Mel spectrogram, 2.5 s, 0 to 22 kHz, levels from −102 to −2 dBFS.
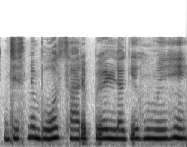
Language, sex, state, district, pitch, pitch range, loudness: Hindi, female, Madhya Pradesh, Bhopal, 240 Hz, 235-245 Hz, -12 LUFS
